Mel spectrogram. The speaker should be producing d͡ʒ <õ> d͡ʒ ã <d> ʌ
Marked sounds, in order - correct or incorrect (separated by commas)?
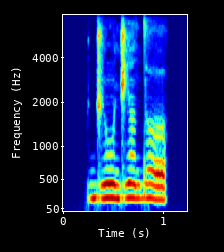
correct, correct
